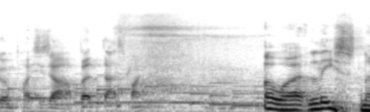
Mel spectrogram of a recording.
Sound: inhales

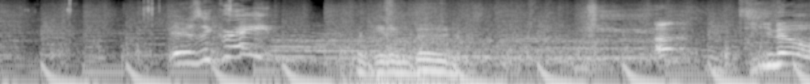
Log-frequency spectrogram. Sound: crowd boos; laughs

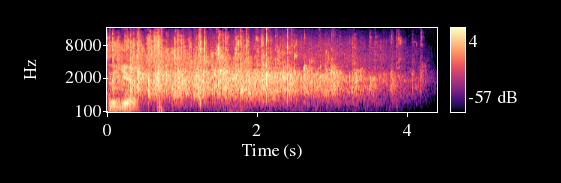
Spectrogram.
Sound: applause

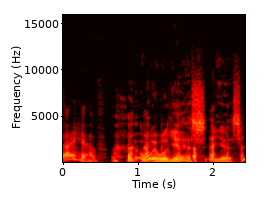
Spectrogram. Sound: laughter

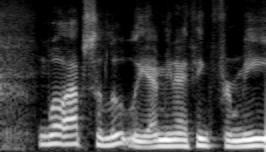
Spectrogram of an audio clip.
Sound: sighs

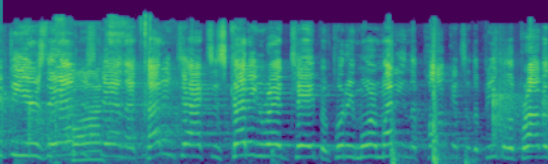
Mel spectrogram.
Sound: some Applause

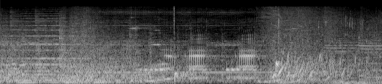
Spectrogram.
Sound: croaking

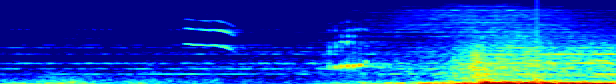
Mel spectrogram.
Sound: creature squeaks, trills

